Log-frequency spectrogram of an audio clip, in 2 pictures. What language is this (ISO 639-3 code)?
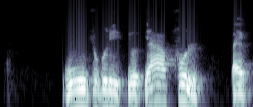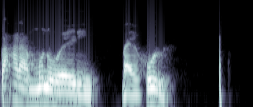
mdd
